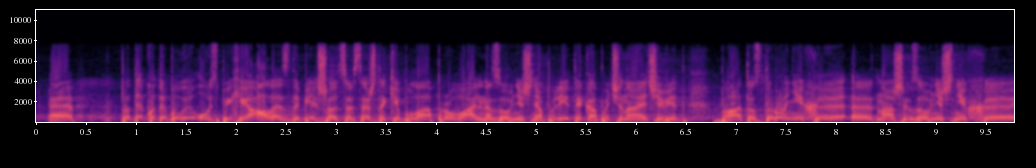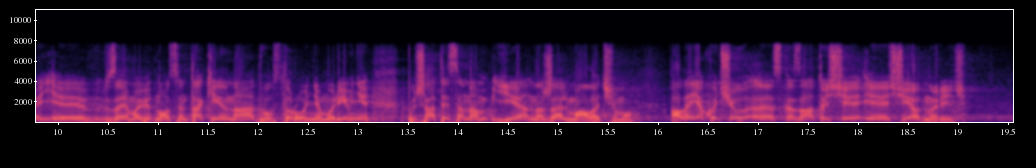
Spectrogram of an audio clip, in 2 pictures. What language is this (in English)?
Ukrainian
